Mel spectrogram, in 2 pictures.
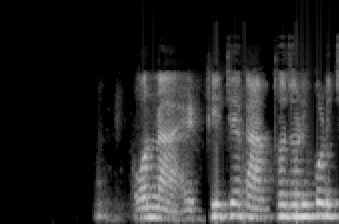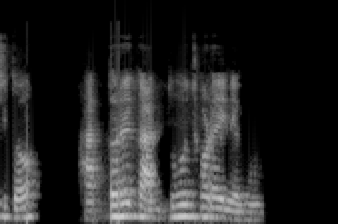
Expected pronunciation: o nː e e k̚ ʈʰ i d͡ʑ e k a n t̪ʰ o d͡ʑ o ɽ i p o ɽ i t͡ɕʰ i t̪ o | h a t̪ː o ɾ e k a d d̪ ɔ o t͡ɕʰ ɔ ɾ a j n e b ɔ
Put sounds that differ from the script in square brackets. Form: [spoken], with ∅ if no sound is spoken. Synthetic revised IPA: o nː [a] e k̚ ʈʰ i d͡ʑ e k a n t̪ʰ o d͡ʑ o ɽ i p o ɽ i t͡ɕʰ i t̪ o | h a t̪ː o ɾ e k a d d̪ [u] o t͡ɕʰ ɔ [ɽ] a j n e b [u]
